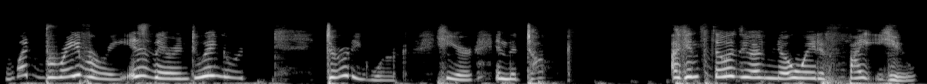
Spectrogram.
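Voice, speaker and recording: A woman's voice: high-pitched, animated, slow pace, no room sound, dull audio, voice pushed up. A woman voicing a proud, defiant young woman held captive, speaking heatedly in a fan-fiction reading.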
